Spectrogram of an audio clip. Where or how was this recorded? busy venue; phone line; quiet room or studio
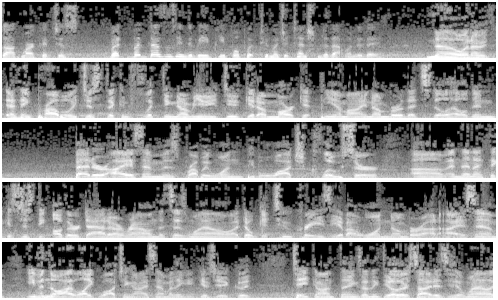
busy venue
